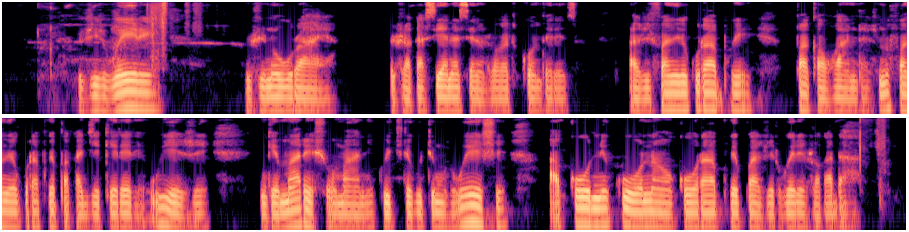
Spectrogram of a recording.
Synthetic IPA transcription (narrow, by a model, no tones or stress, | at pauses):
ʐirwe̞ɾe̞ | ʐino̞uɾaja | ʐakasijanasijanaʐakato̥ko̞mbe̞ɾe̞d͡zḁ | ɦa̰ʐifanirekuɾʔapwe̞pakawandaʐino̞fanirakurʔapwepakad͡ʒe̞ke̞ɾe̞ɾeṵje̞ʐe̞ | ŋɡe̞maɾe̞ʃo̞̰manikuitirekutimun̤uwe̞ʃe̞a̰ko̞ne̞kuo̞naokoɾʔapwe̞paʐirwe̞ɾe̞ʐakaɗaːro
